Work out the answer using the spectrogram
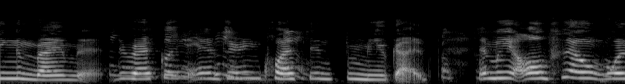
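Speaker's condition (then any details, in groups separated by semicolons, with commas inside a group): Cerebral palsy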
